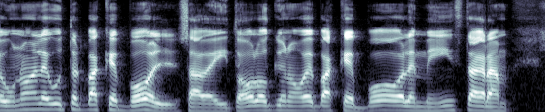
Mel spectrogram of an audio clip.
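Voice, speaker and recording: In an ordinary speaking voice, a man talks at a medium pitch with fairly even intonation, the sound dry with no echo and the background quiet. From Puerto Rico, Santurce; Puerto Rico. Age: 20s. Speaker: basketball player; guest. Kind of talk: interview. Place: studio. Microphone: studio mic.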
